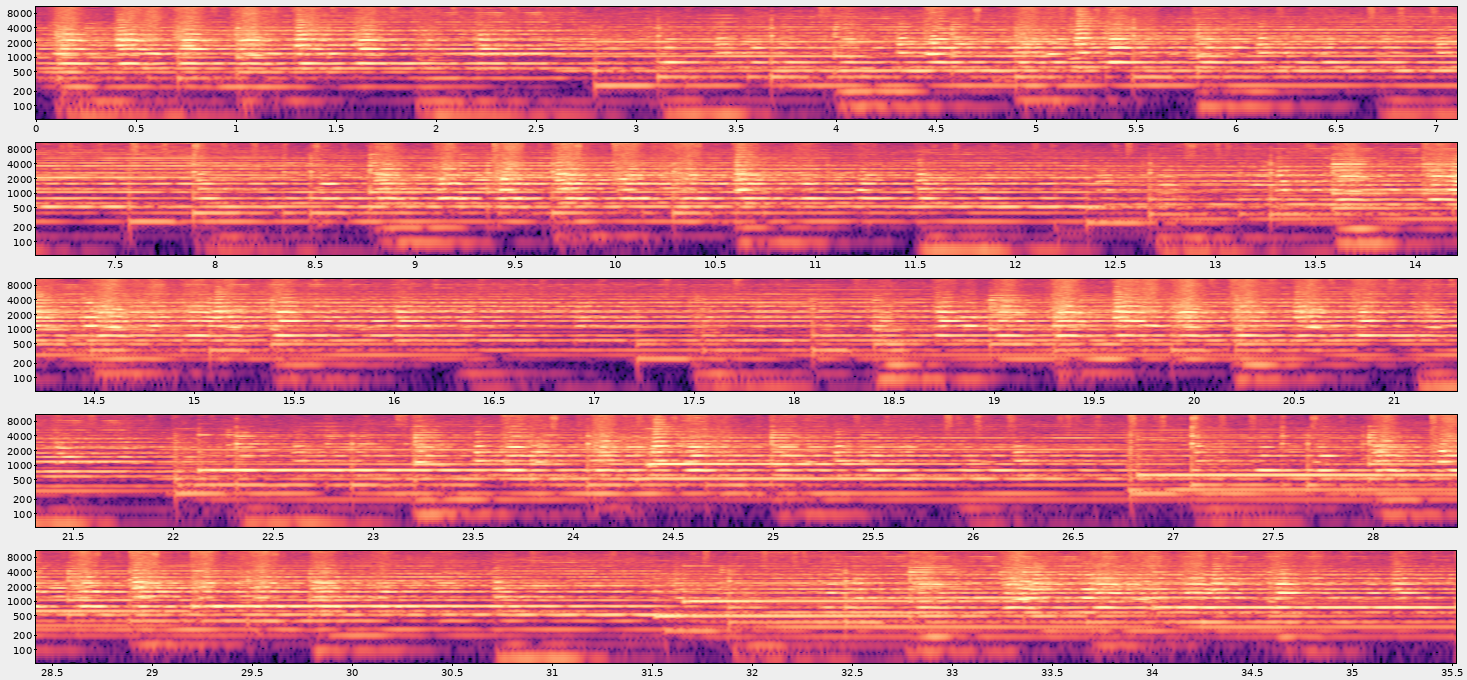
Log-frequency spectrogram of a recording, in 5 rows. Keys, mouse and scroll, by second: 6.6 double click, 10.2 double click, 11.2-11.6 typing, 13.7 double click, 25.7 double click, 29.2 ctrl+t, 31.3 alt+shift+click.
